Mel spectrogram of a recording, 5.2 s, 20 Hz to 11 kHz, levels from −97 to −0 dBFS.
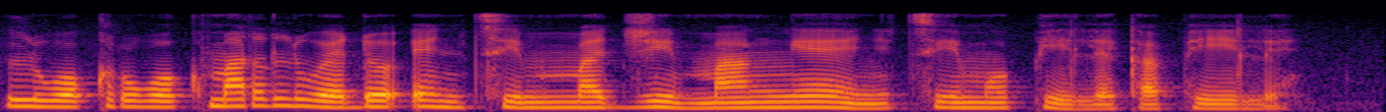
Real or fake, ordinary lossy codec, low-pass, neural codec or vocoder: real; none; 7.2 kHz; none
